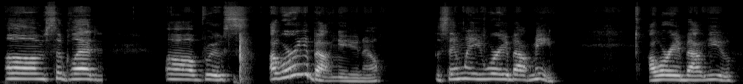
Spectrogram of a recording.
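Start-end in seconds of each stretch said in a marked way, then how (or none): none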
